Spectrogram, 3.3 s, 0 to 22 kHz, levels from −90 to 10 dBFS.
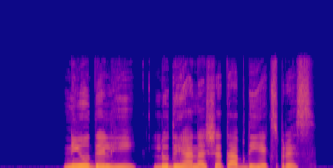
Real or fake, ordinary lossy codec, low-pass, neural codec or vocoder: real; none; 14.4 kHz; none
